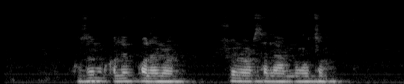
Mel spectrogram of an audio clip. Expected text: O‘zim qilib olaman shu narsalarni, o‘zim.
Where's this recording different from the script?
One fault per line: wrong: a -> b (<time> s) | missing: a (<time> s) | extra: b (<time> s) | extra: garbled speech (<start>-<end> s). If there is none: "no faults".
no faults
